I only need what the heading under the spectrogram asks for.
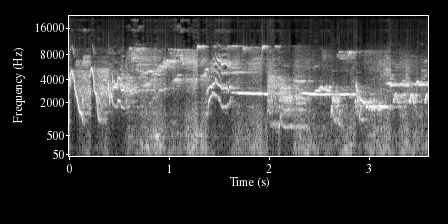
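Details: Cucak keling bird singing, a recording for birdkeepers: loud, varied whistles and slurred rising and falling notes, some sharp high sweeps and a long steady high tone, over constant hissing noise and a low hum.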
